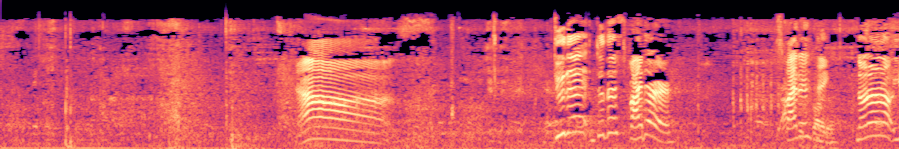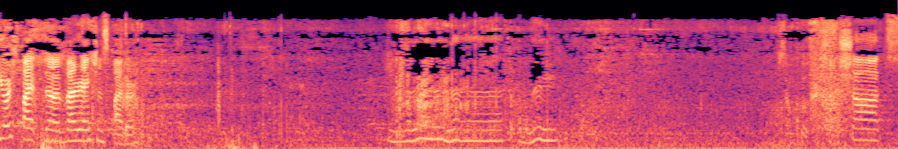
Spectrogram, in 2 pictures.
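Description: Ice skate blades scrape and carve across the ice.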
